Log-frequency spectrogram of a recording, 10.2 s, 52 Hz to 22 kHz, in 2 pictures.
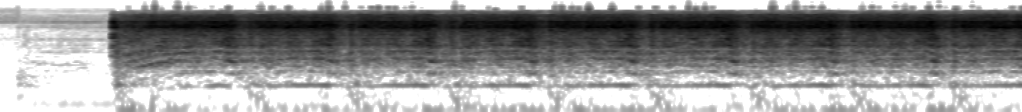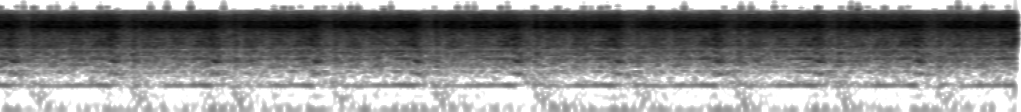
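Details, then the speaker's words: Compression test on a turbo GSR-swapped EG hatchback, spark plugs out, cylinder three. The starter cranks at an even, unhurried beat with a weak bite. It reads about 90 psi and takes extremely long to build compression; low compression. "all right so we got about 90 on that one too and it's definitely taking extremely long to build compression"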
